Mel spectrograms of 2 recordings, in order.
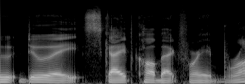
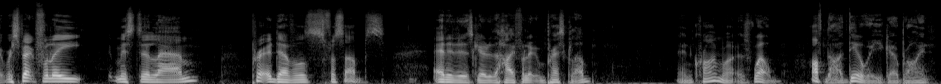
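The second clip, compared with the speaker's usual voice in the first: British accent. Shown as a demonstration. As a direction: read the script as a British character. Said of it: "sentence to get into that accent".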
